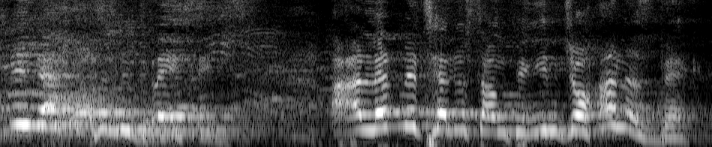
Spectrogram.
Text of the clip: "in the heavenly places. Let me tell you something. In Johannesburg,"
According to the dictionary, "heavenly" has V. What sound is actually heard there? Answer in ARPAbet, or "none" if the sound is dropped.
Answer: W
